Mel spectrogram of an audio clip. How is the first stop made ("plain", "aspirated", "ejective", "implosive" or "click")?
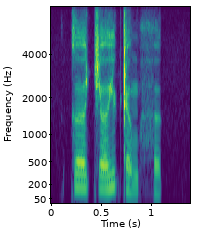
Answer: plain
